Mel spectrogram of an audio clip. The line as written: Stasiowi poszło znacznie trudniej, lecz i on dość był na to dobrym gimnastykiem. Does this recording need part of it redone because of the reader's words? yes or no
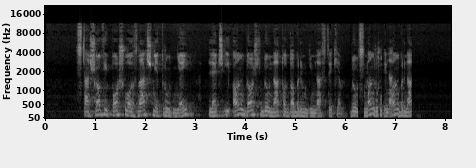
yes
